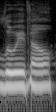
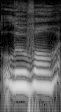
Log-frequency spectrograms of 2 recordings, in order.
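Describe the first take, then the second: First: The name is said the common outsider way. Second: The name is said the local native way. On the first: The speaker calls it wrong. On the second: The speaker calls it right.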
